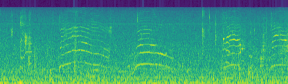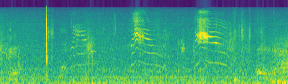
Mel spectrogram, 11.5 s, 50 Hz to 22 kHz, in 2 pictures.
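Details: Shrill, rising-then-falling mews from 15-day-old kittens, several in quick succession early on, then sparser cries, with one sharp click midway and a faint background hum.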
